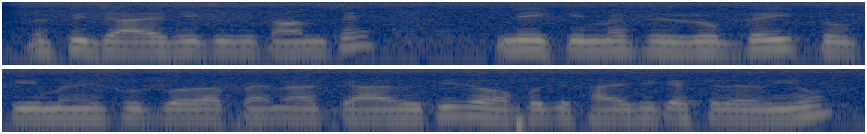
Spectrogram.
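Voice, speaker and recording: A woman rattles off her words very fast while background noise is noticeable. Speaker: vlogger. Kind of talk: vlog voice-over narration. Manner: casual, hesitant with fillers.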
